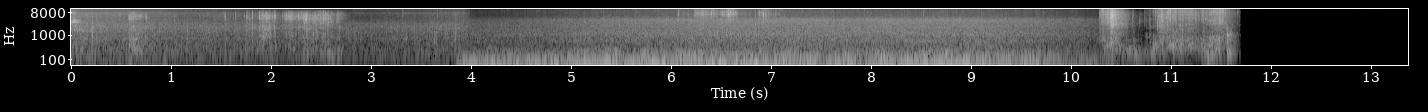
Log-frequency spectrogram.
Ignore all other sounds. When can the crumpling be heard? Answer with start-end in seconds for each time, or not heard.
0.6-2.8, 6.0-7.1, 10.2-11.7.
